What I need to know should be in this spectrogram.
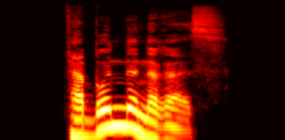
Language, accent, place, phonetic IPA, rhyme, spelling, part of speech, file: German, Germany, Berlin, [fɛɐ̯ˈbʊndənəʁəs], -ʊndənəʁəs, verbundeneres, adjective, De-verbundeneres.ogg
- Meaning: strong/mixed nominative/accusative neuter singular comparative degree of verbunden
